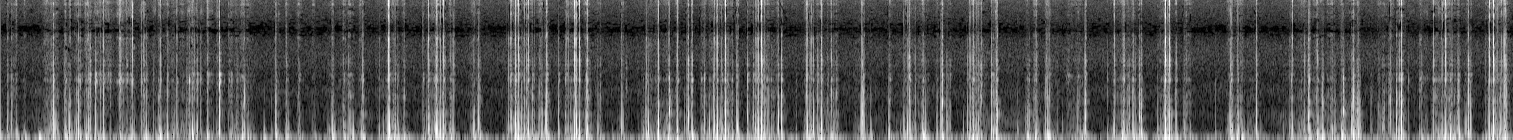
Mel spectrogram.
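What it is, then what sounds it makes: Plastic dental teeth model. A closed, solid dental model of clear acrylic with white plastic teeth is scratched by a fingertip across the teeth. The result is a steady, dense run of soft, low, rubbing scratches and small ticks with short gaps between strokes.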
